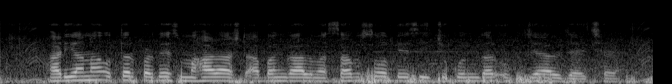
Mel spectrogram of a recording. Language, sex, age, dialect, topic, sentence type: Maithili, male, 31-35, Bajjika, agriculture, statement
